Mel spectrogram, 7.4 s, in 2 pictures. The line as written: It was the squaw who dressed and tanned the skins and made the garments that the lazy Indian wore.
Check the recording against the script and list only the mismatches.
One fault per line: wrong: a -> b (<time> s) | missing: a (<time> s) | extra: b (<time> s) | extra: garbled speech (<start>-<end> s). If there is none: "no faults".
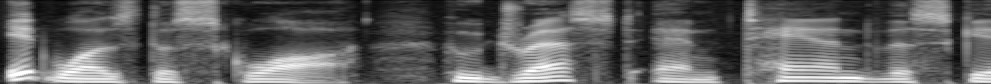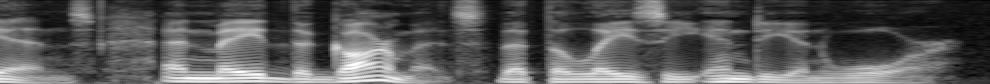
no faults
